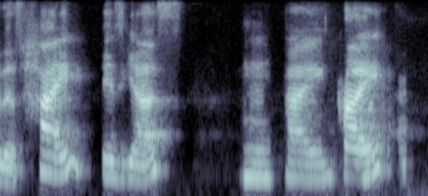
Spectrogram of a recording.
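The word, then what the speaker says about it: はい: Hi. Just like hi, but different.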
